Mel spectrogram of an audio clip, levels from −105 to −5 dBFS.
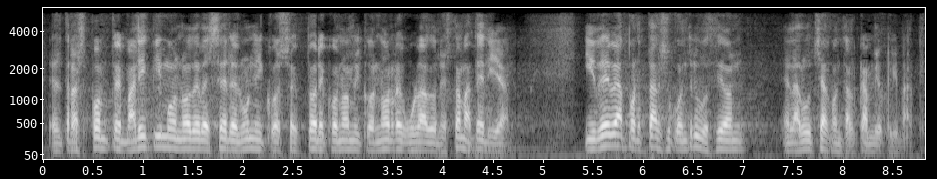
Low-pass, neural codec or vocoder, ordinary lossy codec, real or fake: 5.4 kHz; codec, 44.1 kHz, 7.8 kbps, Pupu-Codec; MP3, 48 kbps; fake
